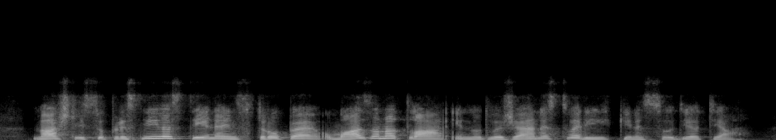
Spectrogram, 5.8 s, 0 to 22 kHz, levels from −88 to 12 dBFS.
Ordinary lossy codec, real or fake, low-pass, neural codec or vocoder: Opus, 24 kbps; fake; 7.2 kHz; codec, 16 kHz, 1.1 kbps, Voila-Tokenizer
